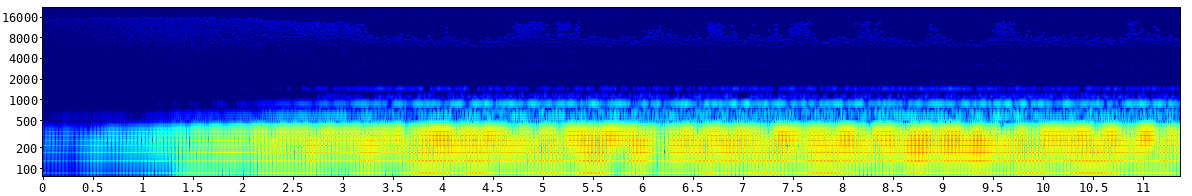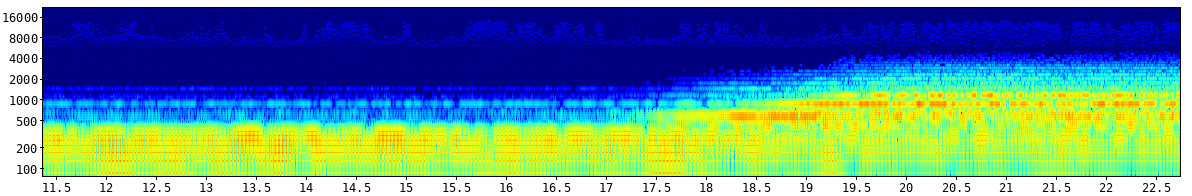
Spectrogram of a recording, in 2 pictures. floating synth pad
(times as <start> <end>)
16.9 22.7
